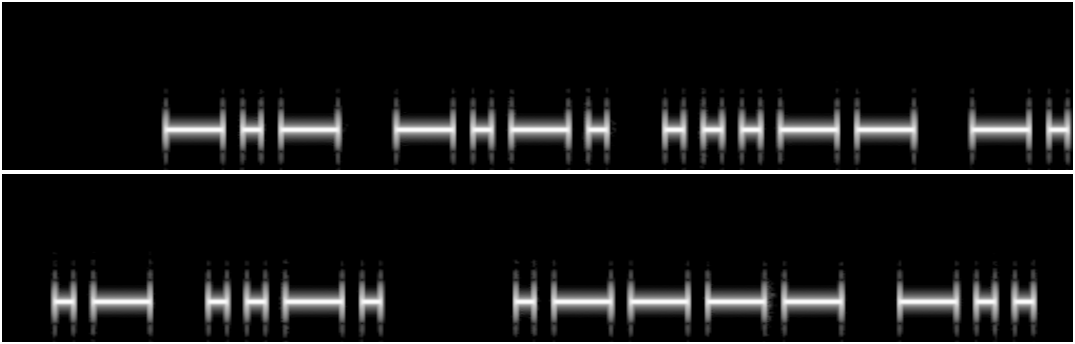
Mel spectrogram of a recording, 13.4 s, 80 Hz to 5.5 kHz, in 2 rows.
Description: Morse code, heard as a keyed tone, about 10 wpm, 700 Hz. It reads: KC3NAF 1D
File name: LARK-FD-2022-Log-in-CW-10wpm-700-Hz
